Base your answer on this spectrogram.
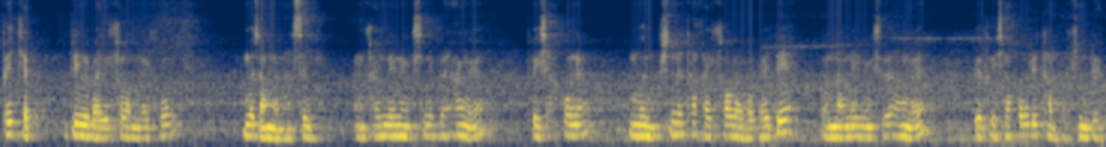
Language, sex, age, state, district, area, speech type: Bodo, female, 60+, Assam, Chirang, rural, spontaneous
